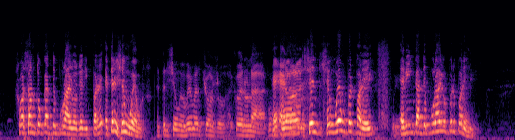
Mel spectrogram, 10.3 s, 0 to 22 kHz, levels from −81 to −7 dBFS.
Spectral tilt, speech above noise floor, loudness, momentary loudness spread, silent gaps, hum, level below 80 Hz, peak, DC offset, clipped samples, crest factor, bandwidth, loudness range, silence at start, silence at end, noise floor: -7.5 dB/octave; 34 dB; -22 LUFS; 15 LU; none; none; -50 dBFS; -6 dBFS; under 0.1%; under 0.1%; 16 dB; 7.8 kHz; 5 LU; 0.35 s; 0.75 s; -56 dBFS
